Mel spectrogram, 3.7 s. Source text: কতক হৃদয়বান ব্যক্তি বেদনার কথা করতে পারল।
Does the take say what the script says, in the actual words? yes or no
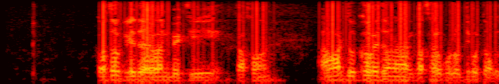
no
